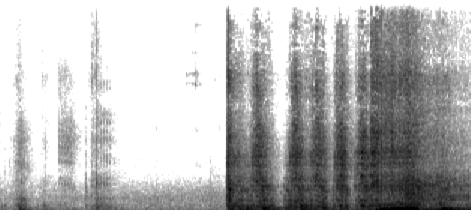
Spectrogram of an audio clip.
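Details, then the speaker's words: Lotus Elite after ten years laid up in a barn, sprayed with easy start: quiet, then catches and runs roughly a second or so on the fumes alone; fuel pump probably seized, to be freed on the bench. "As you've heard there, with a little bit of easy start, it was a goer. But it was just running off the fumes of that. Once it starts pumping fuel through, it'll run beautifully."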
